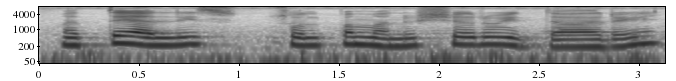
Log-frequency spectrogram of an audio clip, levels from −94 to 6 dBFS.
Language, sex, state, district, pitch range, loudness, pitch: Kannada, female, Karnataka, Bidar, 215-245 Hz, -16 LUFS, 230 Hz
